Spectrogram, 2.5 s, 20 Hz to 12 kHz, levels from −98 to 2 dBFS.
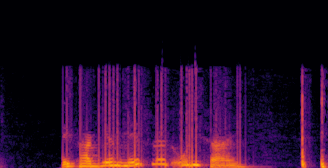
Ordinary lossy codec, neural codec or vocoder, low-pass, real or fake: AAC, 32 kbps; none; 7.2 kHz; real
